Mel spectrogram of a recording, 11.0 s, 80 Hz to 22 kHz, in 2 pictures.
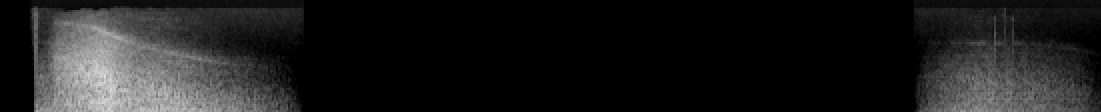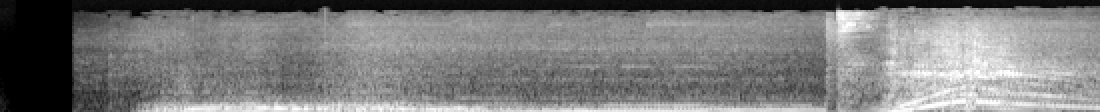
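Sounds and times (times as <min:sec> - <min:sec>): whoosh sound effect: 0:00.2 - 0:01.5.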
